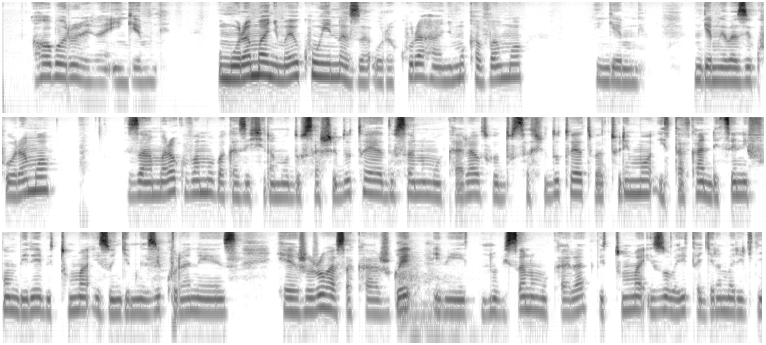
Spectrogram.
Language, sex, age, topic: Kinyarwanda, female, 18-24, agriculture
